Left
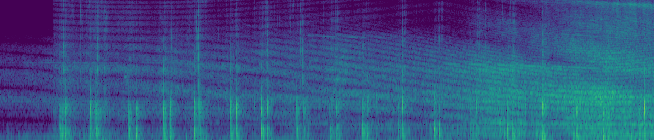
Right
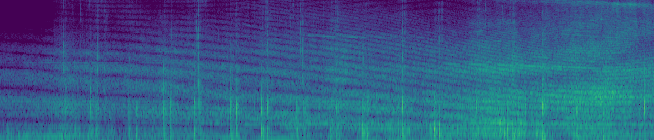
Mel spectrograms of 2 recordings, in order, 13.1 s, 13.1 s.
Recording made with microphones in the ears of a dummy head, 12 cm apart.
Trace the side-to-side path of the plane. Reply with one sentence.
You can hear the plane move to the left.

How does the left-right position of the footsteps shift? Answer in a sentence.
You can hear the footsteps go right and come back.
